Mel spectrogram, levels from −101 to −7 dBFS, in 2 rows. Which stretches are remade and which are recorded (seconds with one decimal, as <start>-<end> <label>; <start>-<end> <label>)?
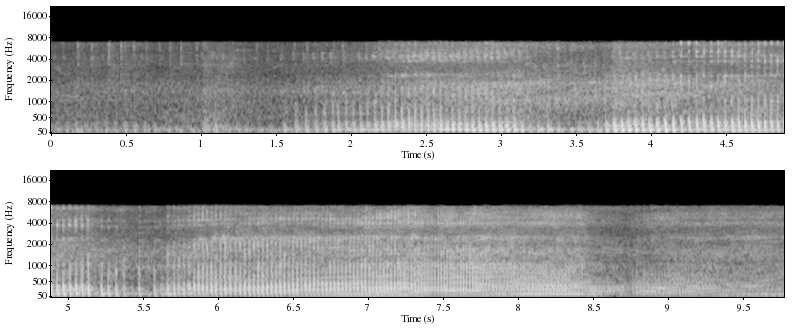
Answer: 0.0-0.9 remade; 0.9-1.9 recorded; 1.9-5.8 remade; 5.8-7.2 recorded; 7.2-9.8 remade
